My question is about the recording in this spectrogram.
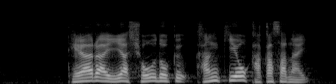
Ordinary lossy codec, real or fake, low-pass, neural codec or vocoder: none; real; none; none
